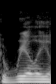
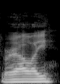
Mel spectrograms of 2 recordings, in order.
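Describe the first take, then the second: First: It is said with a standard vowel. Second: It is said with a Houston drawl vowel.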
